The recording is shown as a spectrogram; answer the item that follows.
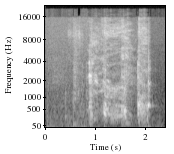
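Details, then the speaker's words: Acted scene: a woman has a coughing fit of short, sharp coughs with a throat-clearing quality, then says she can't stop coughing. "Can't stop coughing."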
